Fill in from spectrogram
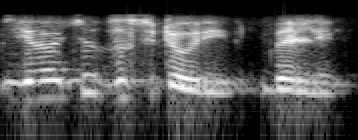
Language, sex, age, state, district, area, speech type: Kashmiri, male, 30-45, Jammu and Kashmir, Bandipora, rural, conversation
